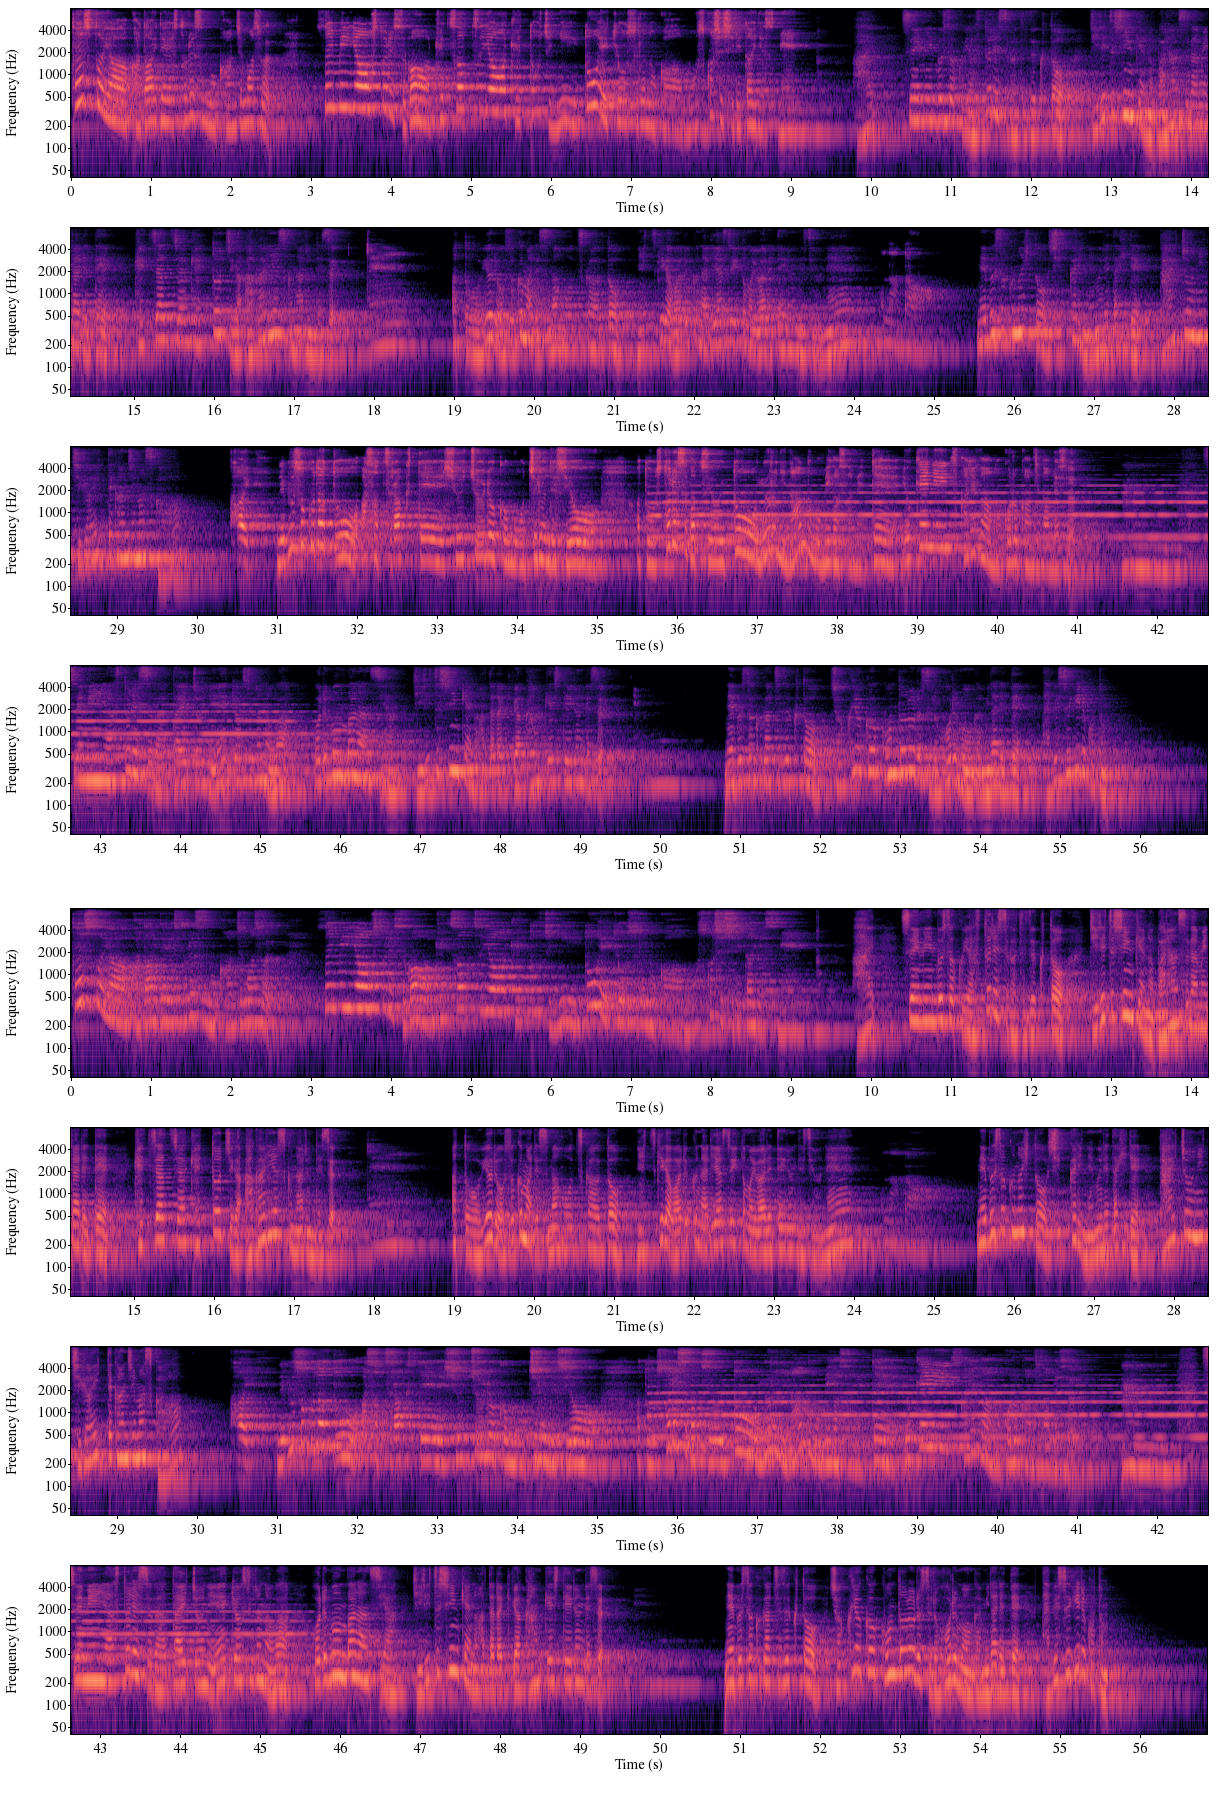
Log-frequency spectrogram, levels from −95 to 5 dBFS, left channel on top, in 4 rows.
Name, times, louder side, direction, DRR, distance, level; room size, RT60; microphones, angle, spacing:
voice 1, 0.0-2.8 3.2-9.1 18.0-18.4 24.3-25.0 30.4-41.0 49.8-50.3, left 3 dB, 70° left, 7 dB, 0.8 m, -31 dB
voice 2, 10.4-14.7 15.0-17.5 19.0-24.0 25.5-29.8 41.6-49.3 50.8-54.5 54.8-55.6, right 2 dB, 90° right, 11 dB, 0.6 m, -31 dB
Wind instrument woodwind instrument, 35.6-45.5, equal, 25° right, 1.0 m, -37 dB
15.5 x 6.6 x 3.7 m, 2.2 s
head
